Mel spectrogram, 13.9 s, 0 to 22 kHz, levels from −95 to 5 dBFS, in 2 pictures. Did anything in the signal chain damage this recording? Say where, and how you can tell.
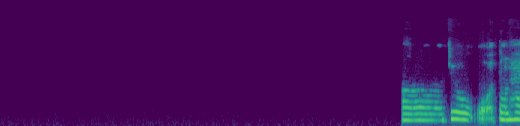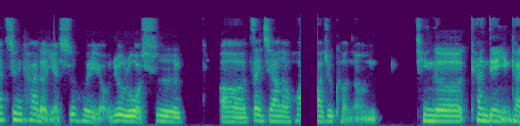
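Yes. The damage happens at the playback stage. The speech cuts to silence at 10.95 s and stays silent until 11.17 s, a gap of about 225 ms, before the sound resumes. That abrupt dropout in mid-flow, with no fade, is the signature of a playback stall: the output had nothing to render for that interval. The likely cause is the player running short of buffered data or its audio thread being blocked until it recovered.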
